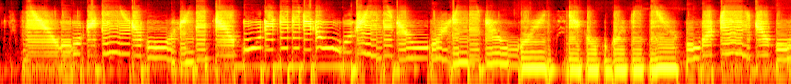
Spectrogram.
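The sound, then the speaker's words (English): An instrument played loud through a funky effects pedal on its neon setting, the volume turned up, its processed, distorted tone bending and warbling across a quick run of notes, with a low droning undertone swelling in the second half and no talking. “Such a funky pedal.”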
